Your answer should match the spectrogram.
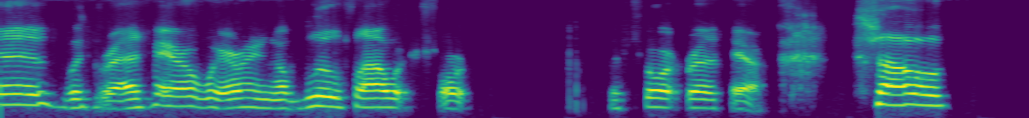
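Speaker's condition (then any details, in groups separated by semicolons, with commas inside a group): Cerebral palsy; speaks better than types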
